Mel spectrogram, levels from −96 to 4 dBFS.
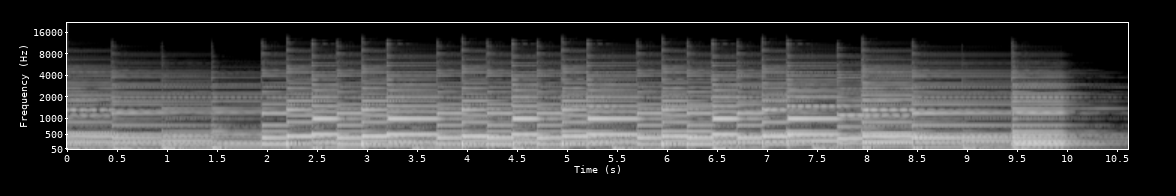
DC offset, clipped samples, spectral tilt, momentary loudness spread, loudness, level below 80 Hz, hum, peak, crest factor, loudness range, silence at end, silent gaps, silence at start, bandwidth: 0.5%; under 0.1%; -7 dB/octave; 7 LU; -20 LUFS; -38 dBFS; none; -6 dBFS; 14 dB; 2 LU; 0 s; none; 0 s; 12.5 kHz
